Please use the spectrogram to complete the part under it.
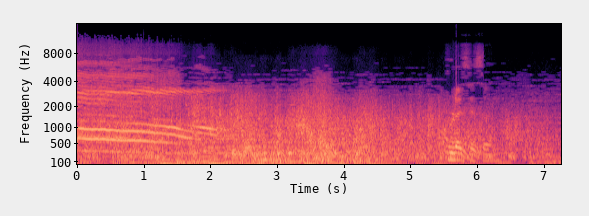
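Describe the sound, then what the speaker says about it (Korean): A thunder sound effect in a children's Bible story: a long, loud, roaring rumble that slowly fades, with a voice speaking over its start. "하나님이 보내준 그 천둥 소리"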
